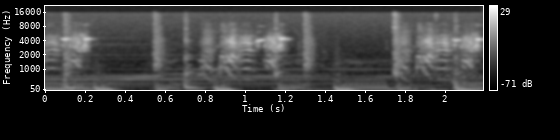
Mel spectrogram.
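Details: Zebra finch song played from a speaker beside a caged female in a mate-preference experiment: quick repeated motifs of nasal, buzzy harmonic notes mixed with sharp clicks, over a steady musical hum.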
